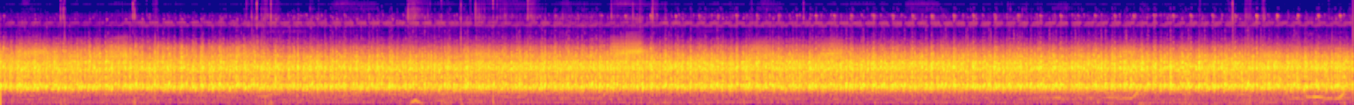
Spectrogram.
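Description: A dense night chorus of frogs croaking together, with a thin steady trill of crickets high above.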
